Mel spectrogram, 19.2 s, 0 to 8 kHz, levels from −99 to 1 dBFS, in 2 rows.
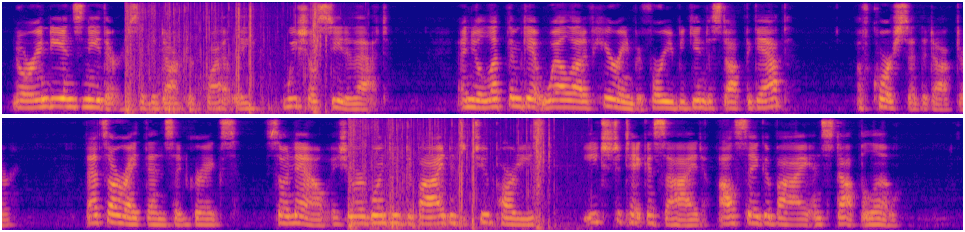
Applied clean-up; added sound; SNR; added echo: none; Crumpling, crinkling; 9 dB; reverberation time 0.2 s.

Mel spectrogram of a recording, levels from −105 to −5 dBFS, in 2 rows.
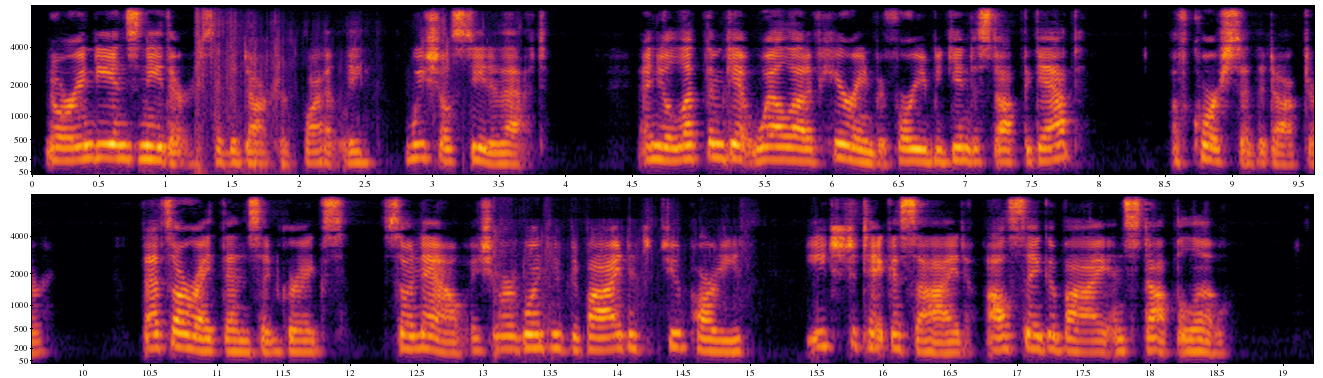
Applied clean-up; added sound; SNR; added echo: neural mask model DeepFilterNet 3.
